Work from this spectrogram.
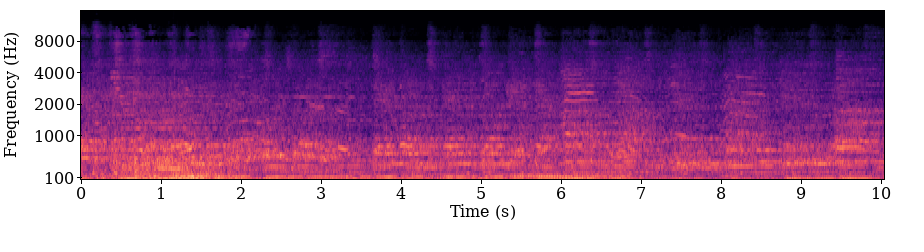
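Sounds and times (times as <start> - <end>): amplified pop song: 0.0 - 10.0
children's choir singing: 0.0 - 10.0.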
